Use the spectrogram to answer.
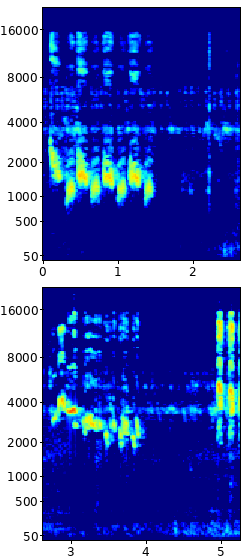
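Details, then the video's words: White-rumped shama song used as a lure to make other shamas sing: a run of rich, slurred whistles, then a quieter rising and falling warble over low rumbling background noise. "Murai batu gacor"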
